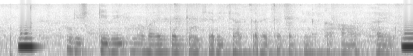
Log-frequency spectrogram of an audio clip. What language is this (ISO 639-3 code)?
mai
